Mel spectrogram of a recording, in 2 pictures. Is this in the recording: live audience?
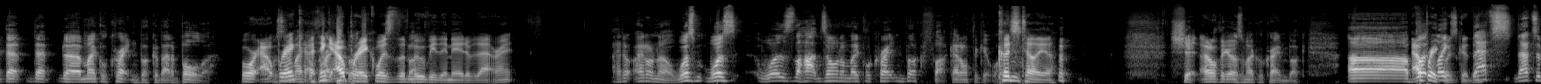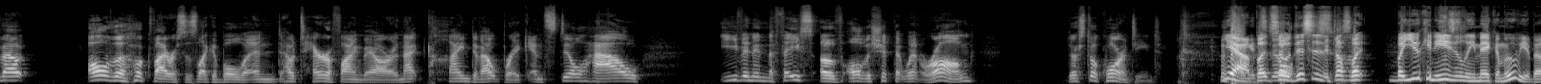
no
